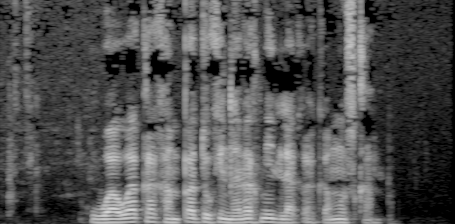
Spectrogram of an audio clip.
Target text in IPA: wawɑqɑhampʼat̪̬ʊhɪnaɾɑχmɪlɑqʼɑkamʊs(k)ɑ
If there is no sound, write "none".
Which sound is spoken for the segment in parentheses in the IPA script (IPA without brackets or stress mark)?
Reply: q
